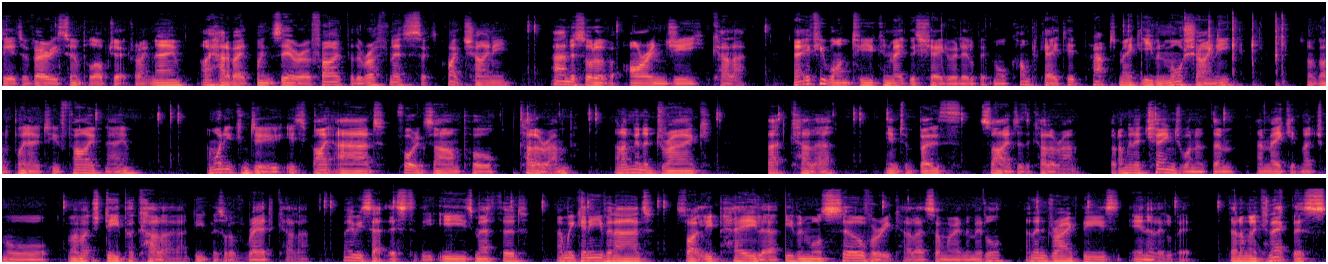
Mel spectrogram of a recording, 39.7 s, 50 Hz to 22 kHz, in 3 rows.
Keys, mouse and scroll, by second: 0.0 shift+middle click, 0.8-1.1 scroll up 1, 1.9 KP_Enter, 5.2 Caps_Lock, 5.2 click, 8.7-9.6 scroll down 1, 9.6 middle click, 11.2 click, 11.8 KP_Decimal, 12.1 KP_0, 12.3 KP_2, 12.5 KP_5, 12.7 KP_Enter, 14.2 click, 18.4 click, 20.4 click, 29.7 Caps_Lock, 29.7 click, 30.9-31.6 scroll up 1, 31.6 click.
